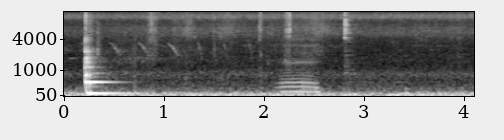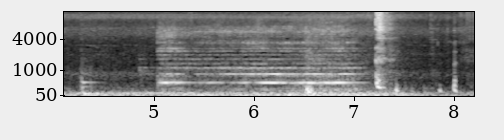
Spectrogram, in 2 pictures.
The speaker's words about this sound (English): All right, we'll just go with the fart in this vase to see if it sounds like when I farted in the pot. Oh, wow. That sounds cool.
